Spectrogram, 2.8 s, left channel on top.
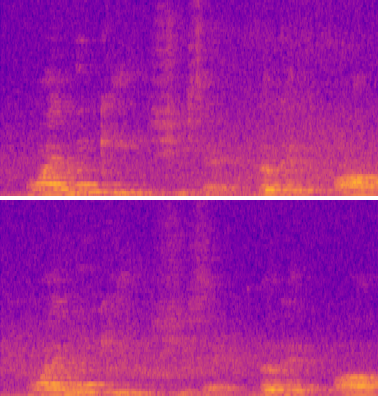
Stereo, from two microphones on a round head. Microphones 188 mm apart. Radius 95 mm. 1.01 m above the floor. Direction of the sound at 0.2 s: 35° left (ahead or behind).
